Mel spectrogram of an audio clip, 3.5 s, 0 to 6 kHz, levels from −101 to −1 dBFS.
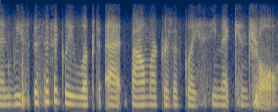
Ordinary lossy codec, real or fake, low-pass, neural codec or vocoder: Opus, 64 kbps; real; 5.4 kHz; none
